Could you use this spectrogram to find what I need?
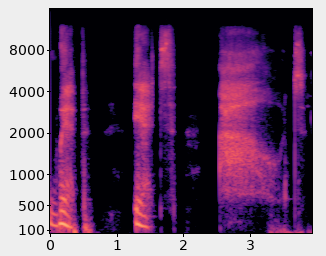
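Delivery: creepy, breathy whisper. Signing off a podcast episode when asked, Babestation voice. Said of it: "I'm going to do my babe station voice".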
